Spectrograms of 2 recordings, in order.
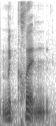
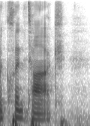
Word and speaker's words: McClintock: Bustamante, who we know nothing about, and Tom McClinton. Yeah, how the fuck do you say his name? Tom McClintock, okay?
